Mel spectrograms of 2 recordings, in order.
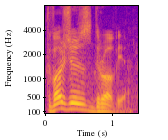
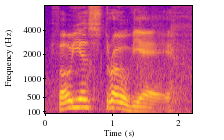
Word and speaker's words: Twoje zdrowie: Twoje zdrowie. Twoje zdrowie.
